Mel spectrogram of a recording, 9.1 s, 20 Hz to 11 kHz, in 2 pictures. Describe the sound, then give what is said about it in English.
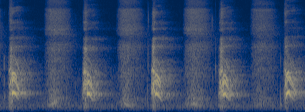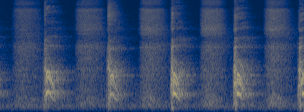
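Forceful breaths in a breathing exercise, each sharp, loud exhale followed by a softer inhale, repeating in an even rhythm of about one per second. “All right, let's try just 10 breaths. Nice inhale to prepare. Exhale, prepare. Here we go, 10 times.”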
